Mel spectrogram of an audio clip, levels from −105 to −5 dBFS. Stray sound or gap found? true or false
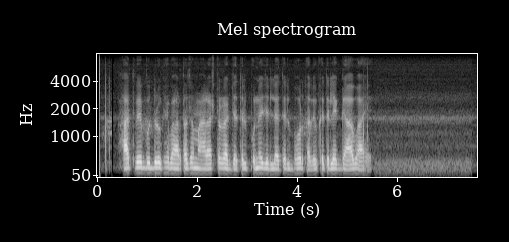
false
